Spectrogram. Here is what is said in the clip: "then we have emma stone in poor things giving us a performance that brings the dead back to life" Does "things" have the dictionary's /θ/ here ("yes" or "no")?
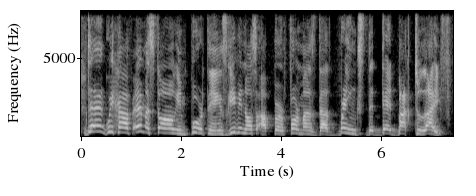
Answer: no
